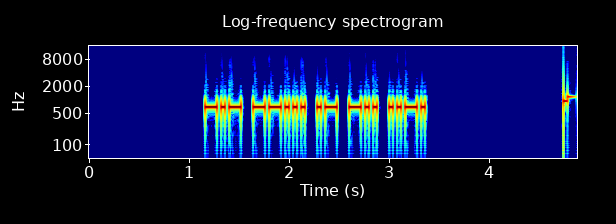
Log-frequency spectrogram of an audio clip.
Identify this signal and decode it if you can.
Morse code, heard as a keyed tone, about 30 wpm, 700 Hz. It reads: K7ADF
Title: USA Call Signs - 5 Characters - 3x Character Spacing - 30wpm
